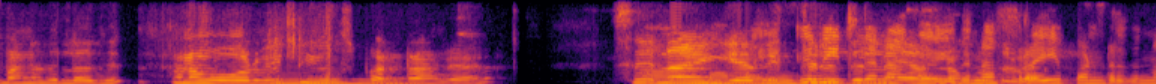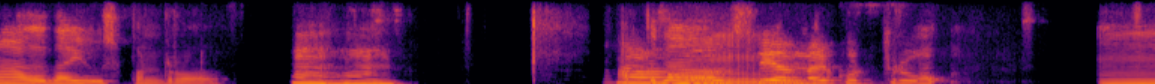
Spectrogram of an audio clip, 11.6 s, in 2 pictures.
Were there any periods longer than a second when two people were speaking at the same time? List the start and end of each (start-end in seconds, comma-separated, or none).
3.3-5.2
